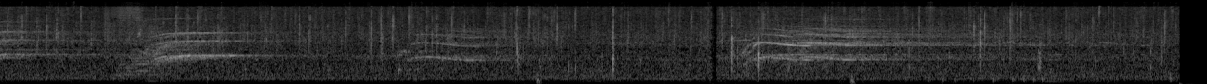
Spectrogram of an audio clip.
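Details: Northern Resident killer whales of A clan, the largest acoustic clan of several family pods, give harmonic, upswept squealing calls, the stereotypical killer whale sound, repeated several times over steady underwater hiss.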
